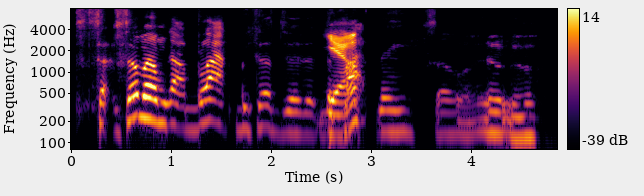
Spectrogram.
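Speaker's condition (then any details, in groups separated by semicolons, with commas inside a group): Cerebral palsy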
